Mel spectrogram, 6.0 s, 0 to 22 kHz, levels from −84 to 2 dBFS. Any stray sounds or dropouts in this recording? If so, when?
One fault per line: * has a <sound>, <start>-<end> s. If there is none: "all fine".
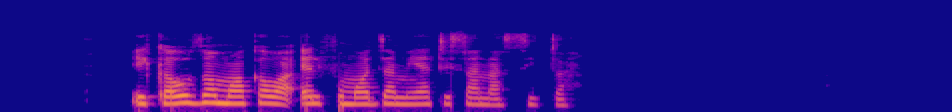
all fine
